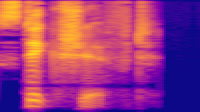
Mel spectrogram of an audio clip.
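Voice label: "stick shift", British English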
